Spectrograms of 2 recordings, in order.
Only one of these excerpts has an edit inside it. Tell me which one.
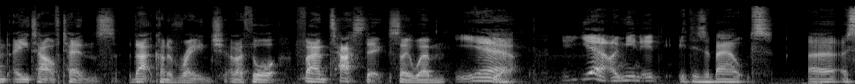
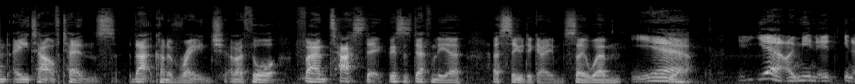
first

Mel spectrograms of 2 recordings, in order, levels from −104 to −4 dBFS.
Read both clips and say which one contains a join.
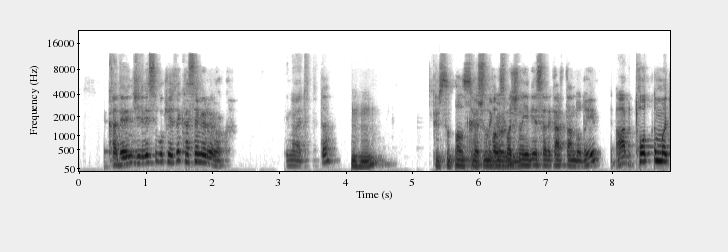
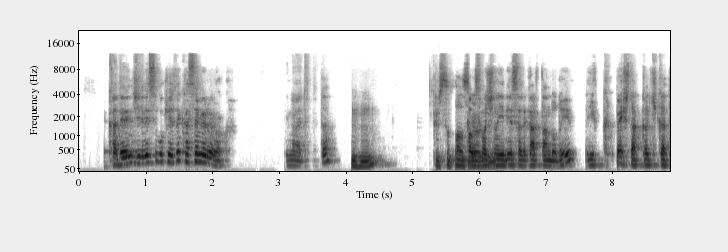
second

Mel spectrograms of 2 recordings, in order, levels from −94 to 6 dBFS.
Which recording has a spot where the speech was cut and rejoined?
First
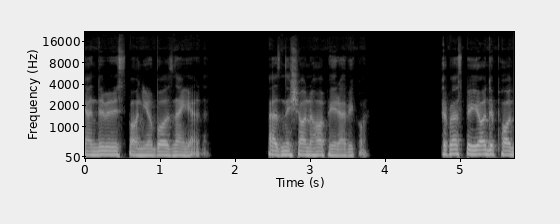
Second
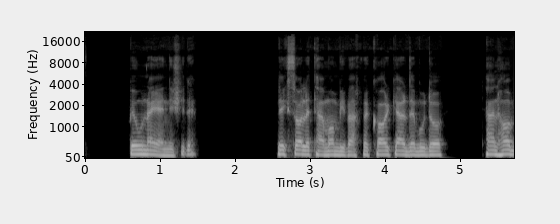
first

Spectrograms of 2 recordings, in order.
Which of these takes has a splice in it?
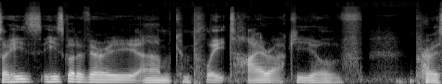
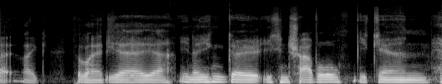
second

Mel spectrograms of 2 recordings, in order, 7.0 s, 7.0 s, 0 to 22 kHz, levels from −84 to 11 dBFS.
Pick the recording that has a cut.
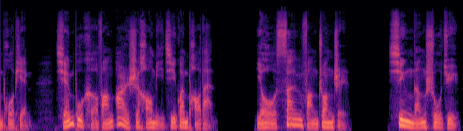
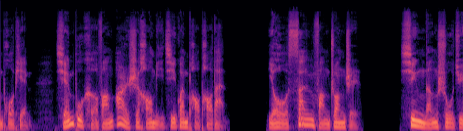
first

